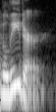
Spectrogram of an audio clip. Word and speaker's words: litre: L-I-T-R-E, yeah. – It makes no sense because you pronounce it like liter, but is E-R, not reh or re.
